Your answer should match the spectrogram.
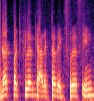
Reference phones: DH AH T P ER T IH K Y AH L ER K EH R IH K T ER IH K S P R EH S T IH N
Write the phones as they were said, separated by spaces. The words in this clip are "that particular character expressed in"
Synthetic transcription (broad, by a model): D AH T P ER T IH K Y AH L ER K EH R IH K T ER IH K S P R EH S IH N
